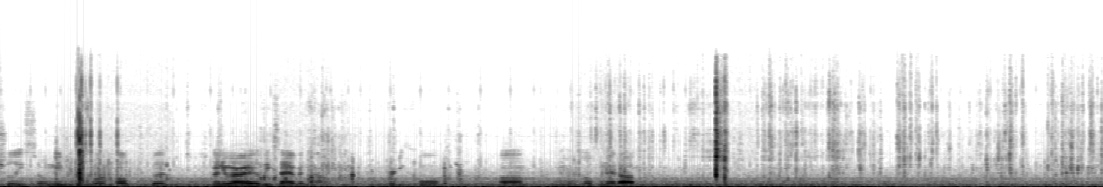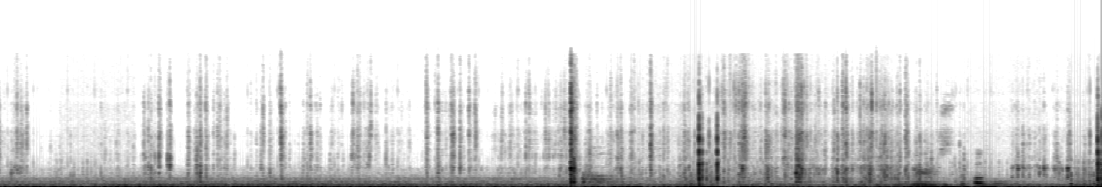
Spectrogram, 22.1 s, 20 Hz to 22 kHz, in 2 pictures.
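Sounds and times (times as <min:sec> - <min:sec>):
car interior rumble: 0:00.0 - 0:22.0
puzzle cube clicks and rustles: 0:05.8 - 0:22.0.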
